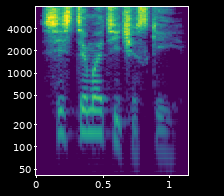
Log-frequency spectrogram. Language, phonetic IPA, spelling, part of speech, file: Russian, [sʲɪsʲtʲɪmɐˈtʲit͡ɕɪskʲɪj], систематический, adjective, Ru-систематический.ogg
- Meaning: 1. systematic, methodical 2. regular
